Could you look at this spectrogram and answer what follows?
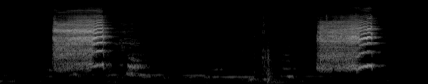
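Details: Two long, harsh hissing screeches from a long-tailed shrike calling to wild shrikes, said to signal feeling threatened by another shrike; a soft click and faint low tones fill the gap between them.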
